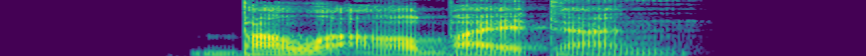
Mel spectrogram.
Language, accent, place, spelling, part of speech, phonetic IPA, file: German, Germany, Berlin, Bauarbeitern, noun, [ˈbaʊ̯ʔaʁˌbaɪ̯tɐn], De-Bauarbeitern.ogg
- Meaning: dative plural of Bauarbeiter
